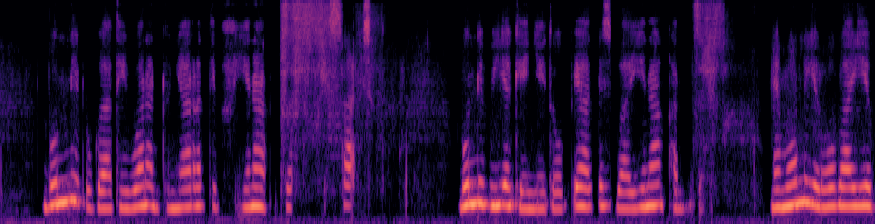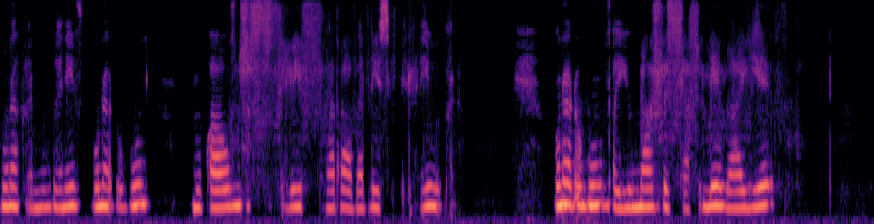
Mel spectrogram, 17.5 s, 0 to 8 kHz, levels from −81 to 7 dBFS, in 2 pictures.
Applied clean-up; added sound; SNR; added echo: neural diffusion model UNIVERSE++.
